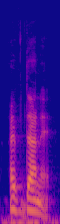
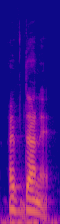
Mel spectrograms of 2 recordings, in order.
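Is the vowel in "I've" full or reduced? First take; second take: reduced; reduced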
